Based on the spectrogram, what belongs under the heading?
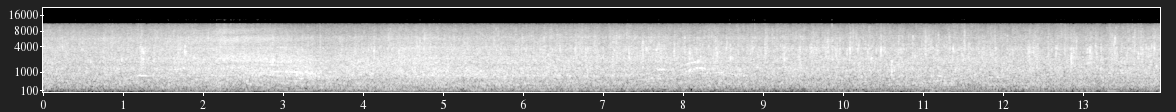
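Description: Steady rain falling, with the fine ticks of individual drops hitting close by.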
